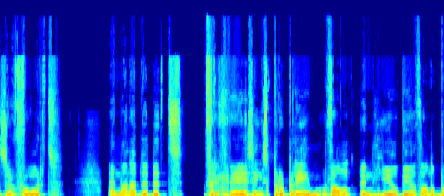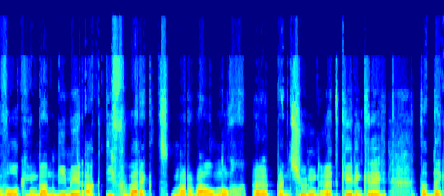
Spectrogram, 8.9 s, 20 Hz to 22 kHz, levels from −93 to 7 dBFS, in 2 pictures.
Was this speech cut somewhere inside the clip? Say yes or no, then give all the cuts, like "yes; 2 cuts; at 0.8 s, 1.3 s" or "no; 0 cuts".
no; 0 cuts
